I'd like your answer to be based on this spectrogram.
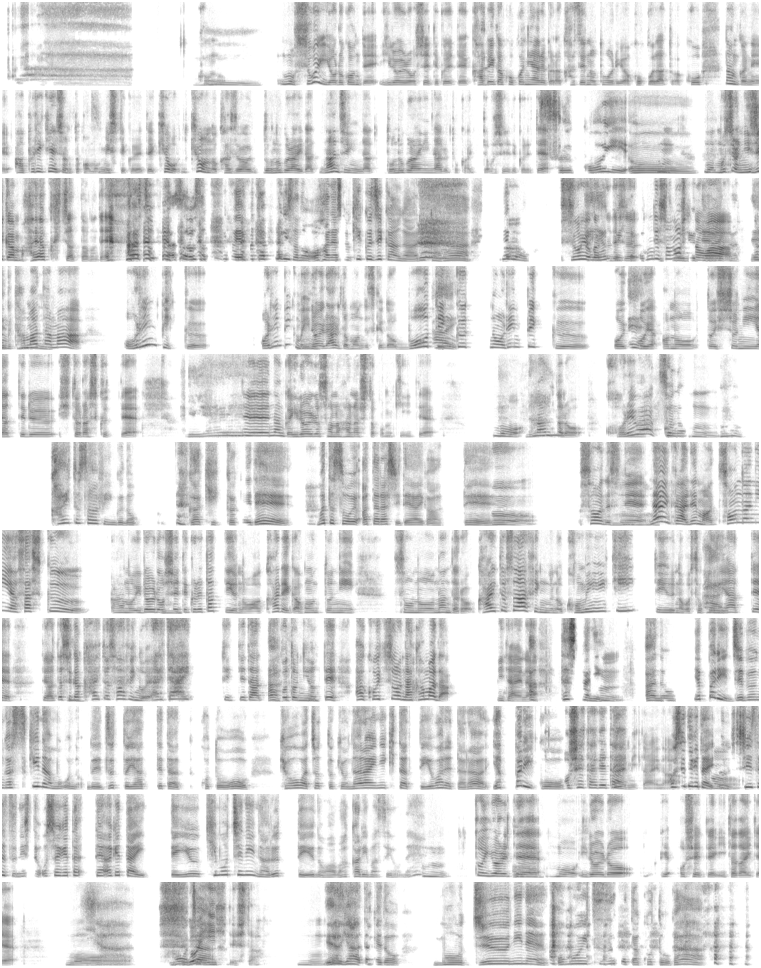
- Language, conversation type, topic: Japanese, podcast, 学び仲間やコミュニティの力をどう活かせばよいですか？
- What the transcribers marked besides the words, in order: unintelligible speech; laugh; laugh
